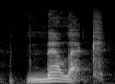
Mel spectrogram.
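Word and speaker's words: מֶלֶךְ: Segolate nouns are accented on the first syllable. For example, we have the word melech.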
